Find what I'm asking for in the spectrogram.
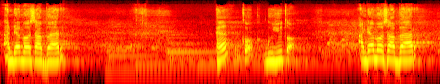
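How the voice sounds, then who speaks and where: A man's voice: sits high, fairly even intonation, slow, in a large hall, faint music behind. A man, preaching a sermon full of joking stories and acted-out dialogue to his congregation. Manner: playful, teasing the congregation, acts out dialogue. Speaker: pastor. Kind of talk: sermon with humorous storytelling. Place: large church service.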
